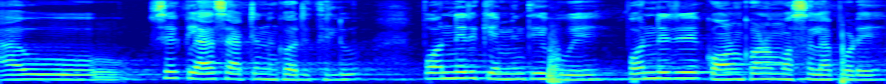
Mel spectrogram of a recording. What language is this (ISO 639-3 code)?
ori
